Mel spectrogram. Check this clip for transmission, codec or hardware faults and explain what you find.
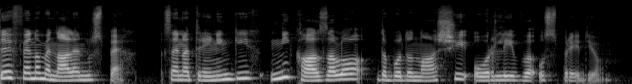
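Listening through the speech, nothing stood out as a fault of any kind.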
